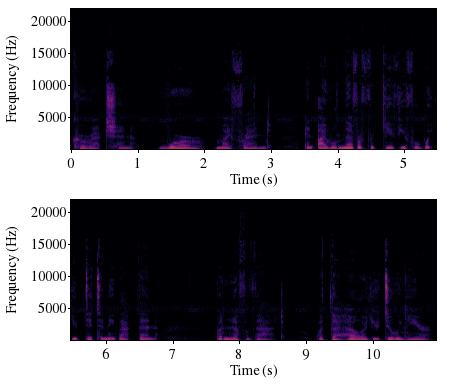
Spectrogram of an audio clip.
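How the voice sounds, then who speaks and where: A woman voicing a gruff, protective wolf girl ex-soldier in an ASMR roleplay, stern and commanding, often in a hush. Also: low-pitched, level tone, unhurried, no room sound, exaggerated voice. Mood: cold, suspicious.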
